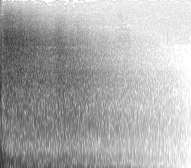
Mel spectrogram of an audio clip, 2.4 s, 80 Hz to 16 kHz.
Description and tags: cannon boom2
a single explosion.
boom, explosion, cannon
